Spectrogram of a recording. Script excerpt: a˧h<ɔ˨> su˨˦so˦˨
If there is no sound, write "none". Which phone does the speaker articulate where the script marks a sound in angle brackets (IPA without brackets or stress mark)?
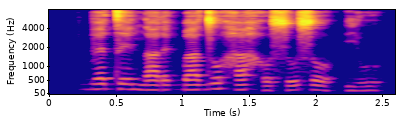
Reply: o˨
